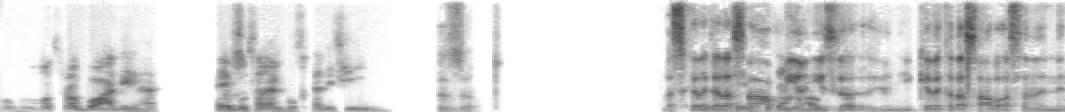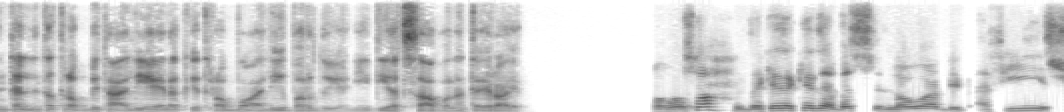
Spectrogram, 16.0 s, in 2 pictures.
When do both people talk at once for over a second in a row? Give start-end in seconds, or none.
5.2-6.4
